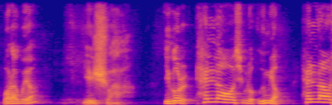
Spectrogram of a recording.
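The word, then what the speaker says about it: יֵשׁוּעַ: 많이 쓰는 이름인 거예요 어 히브리어로는 예슈아 그럽니다 뭐라고요 예슈아 이걸 헬라어 식으로 음역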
